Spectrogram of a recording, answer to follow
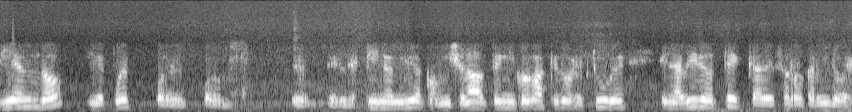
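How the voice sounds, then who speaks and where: Lively in intonation, a man speaks at a high pitch and a moderate pace. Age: old. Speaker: retired physical education teacher. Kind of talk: radio interview.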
